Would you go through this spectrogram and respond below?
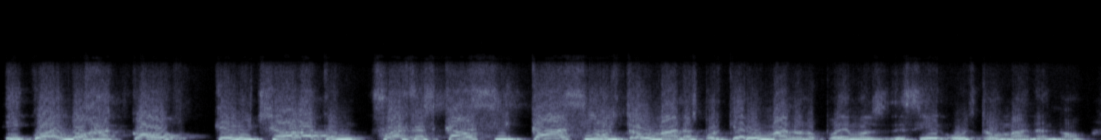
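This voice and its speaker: A man preaching a sermon to a congregation, with impassioned, drawn-out emphasis. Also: high voice, fairly even intonation, creaky, slight background noise. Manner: speaks directly to the congregation.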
